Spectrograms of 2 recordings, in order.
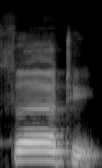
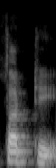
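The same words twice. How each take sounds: First: THIRTY with a long held first vowel; elongated start on THIRTY, falling at the end; stretched vowel. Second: THIRTY with a short, quick first vowel; unstretched first syllable in THIRTY; too-short vowel. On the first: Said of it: "it's stretched". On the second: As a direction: show the wrong "thirty", first syllable not held. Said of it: "not thirty". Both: Shown as a demonstration.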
